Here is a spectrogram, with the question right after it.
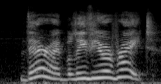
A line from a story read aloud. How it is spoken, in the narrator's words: said Gwendolen with a sudden little laugh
